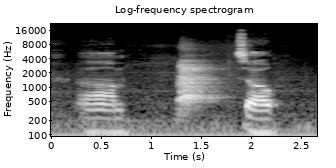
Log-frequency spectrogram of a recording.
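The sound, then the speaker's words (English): A female dog barks three times in quick succession, loud, each bark short and sharp over a low steady background hum. “I have no idea what she's barking at, but I don't know.”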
